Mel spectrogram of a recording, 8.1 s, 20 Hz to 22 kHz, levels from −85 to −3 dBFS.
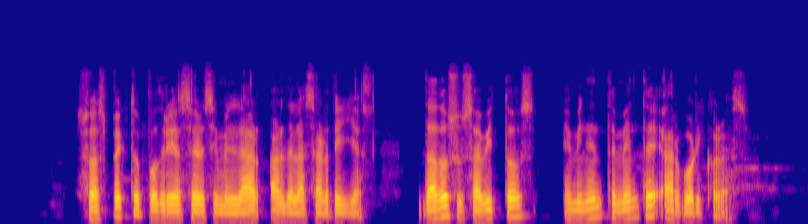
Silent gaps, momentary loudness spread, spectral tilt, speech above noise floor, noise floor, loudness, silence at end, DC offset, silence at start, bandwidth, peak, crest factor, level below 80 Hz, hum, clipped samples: none; 10 LU; -7.5 dB/octave; 57 dB; -76 dBFS; -19 LUFS; 0.65 s; under 0.1%; 0.8 s; 7 kHz; -2 dBFS; 18 dB; -60 dBFS; none; under 0.1%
